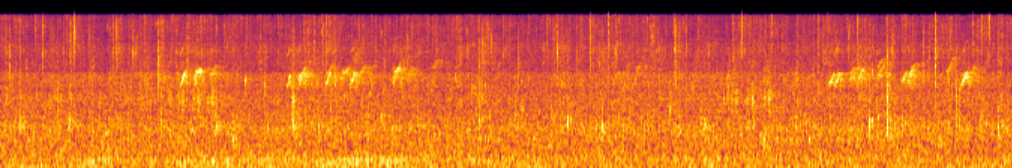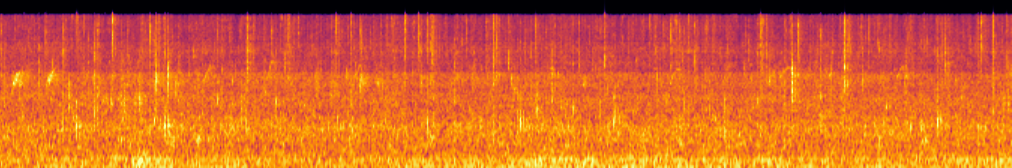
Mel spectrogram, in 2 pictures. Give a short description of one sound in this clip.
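Raindrops patter and drip on a metal roof.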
